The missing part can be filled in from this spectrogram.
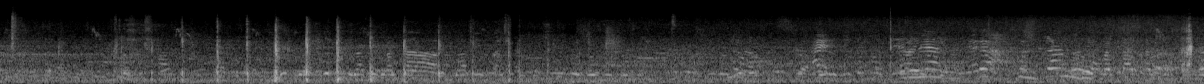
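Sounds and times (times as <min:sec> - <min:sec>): people talking outdoors: 0:00.0 - 0:12.0.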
